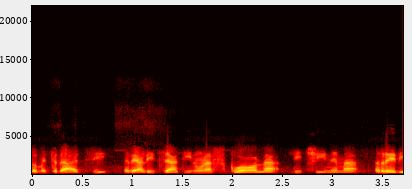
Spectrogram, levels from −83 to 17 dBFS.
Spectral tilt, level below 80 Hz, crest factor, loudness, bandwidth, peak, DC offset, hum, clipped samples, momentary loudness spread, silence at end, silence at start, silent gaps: -4.5 dB/octave; -78 dBFS; 16 dB; -21 LUFS; 6.8 kHz; -4 dBFS; under 0.1%; none; under 0.1%; 13 LU; 0 s; 0 s; none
